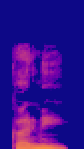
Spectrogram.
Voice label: "ಘೃಣಿ", Kannada

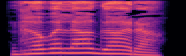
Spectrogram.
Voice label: "ಧವಲಾಗಾರ", Kannada; dhavalāgārfa; = ಧವಳಾಗಾರ.

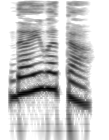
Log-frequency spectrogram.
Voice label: "ಧಾವತಿ", kannada

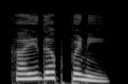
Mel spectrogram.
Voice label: "ಕುತ್ತುಪೆನ", Kannada

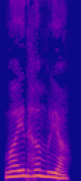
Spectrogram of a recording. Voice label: "ವೈಧಮ್ರ್ಯ", Kannada

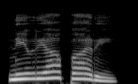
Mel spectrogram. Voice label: "ನಿವ್ರ್ಯಾಪಾರಿ", Kannada

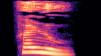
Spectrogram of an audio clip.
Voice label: "ಕಳು", Kannada

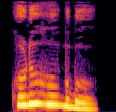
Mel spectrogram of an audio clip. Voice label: "ಕುಡಿಹುಬ್ಬು", Kannada

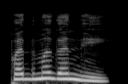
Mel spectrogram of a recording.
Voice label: "ಪದ್ಮಗಂಧಿ", Kannada

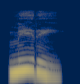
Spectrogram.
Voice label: "ಮಿರಿ", Kannada

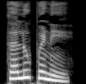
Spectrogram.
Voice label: "ತುಲಾಪಾನ", Kannada

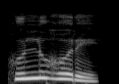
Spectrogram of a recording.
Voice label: "ಹುಲ್ಲುಹೊರೆ", Kannada

